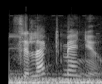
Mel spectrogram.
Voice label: Computer Voice; Star Trek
